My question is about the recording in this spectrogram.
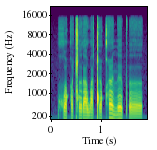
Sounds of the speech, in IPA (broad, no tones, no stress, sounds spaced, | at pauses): χʷ ɯ q ɯ ǁ ɜ ɾ a w a ǃ y qʰ i n ɛ pʼ ɜ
